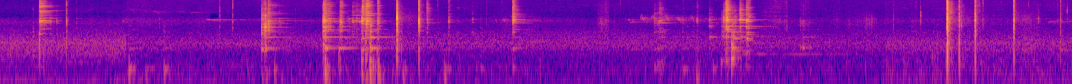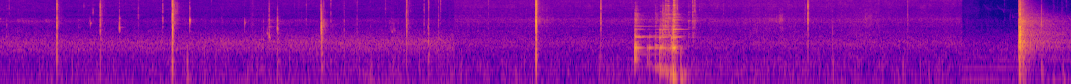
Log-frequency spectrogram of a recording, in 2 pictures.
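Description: Wood fire crackling with scattered sharp pops, and a few clinks of a cast-iron dutch oven and its lid being handled, each with a short metallic ring.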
